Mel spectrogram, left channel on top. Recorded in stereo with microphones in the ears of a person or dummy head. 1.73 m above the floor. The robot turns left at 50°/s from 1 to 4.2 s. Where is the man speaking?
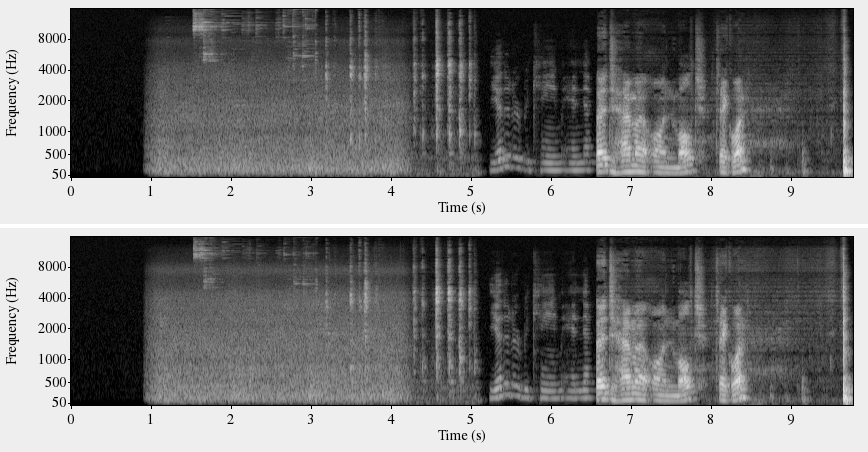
75° right (ahead or behind), 1.2 m.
